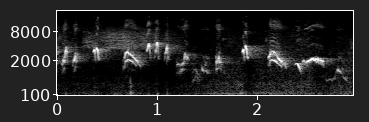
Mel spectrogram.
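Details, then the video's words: White-rumped shama song made of quick, sharp, high chirps and slurred whistles in rapid succession, some notes rising and falling, with a soft background hiss. "SUARA BURUNG : Pilih Murai Batu Gacor"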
